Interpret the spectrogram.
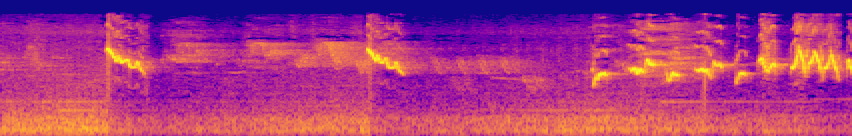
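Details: Oriental white-eye, Lombok leaf type with an unusual voice: two sharp descending high whistles, a pause, then a quick burst of bright twittering notes at the end.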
